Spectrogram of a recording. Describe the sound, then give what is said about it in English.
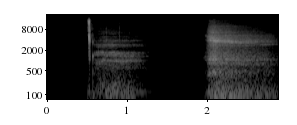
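Deep breathing during a stress-relief moment: two long, airy breaths separated by a quiet pause. Each breath swells quickly and then fades slowly, with no talking. “Everyone just breathe for a minute.”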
